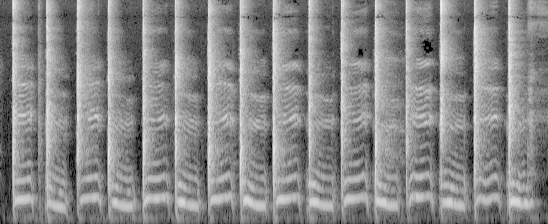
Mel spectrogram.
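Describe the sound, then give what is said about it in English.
A steady rhythm of about thirteen sharp hand claps, roughly two per second, done while shaking the head side to side and moving the tongue in and out. Each clap runs straight into a short, mid-pitched voiced sound, giving a repeated chanting pattern. “So you should be clapping your hands, shaking your head from side to side, and your tongue going in and out.”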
